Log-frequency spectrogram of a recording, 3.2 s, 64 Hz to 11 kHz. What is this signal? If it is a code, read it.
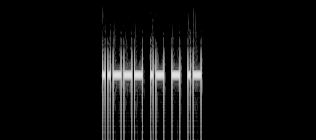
Morse code, heard as a keyed tone, about 44 wpm, 700 Hz. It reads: 2ATA
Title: Common Cut Numbers - 4-Digit 45wpm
